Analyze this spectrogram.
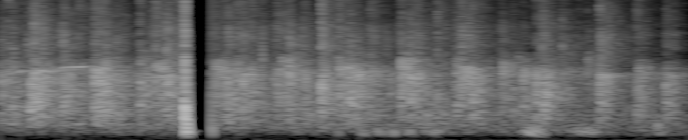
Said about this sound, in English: Can we give Jesus a round of applause here this morning?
